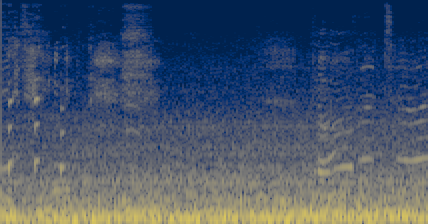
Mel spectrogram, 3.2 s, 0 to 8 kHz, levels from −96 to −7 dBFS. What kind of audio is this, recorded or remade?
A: recorded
